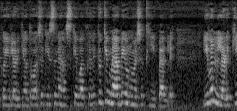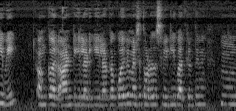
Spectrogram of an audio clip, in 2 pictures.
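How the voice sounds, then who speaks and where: A young woman, telling a casual storytime monologue in an animated, indignant way, with scolding asides to the viewer. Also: sits high, slight background noise. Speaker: storytelling vlogger.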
